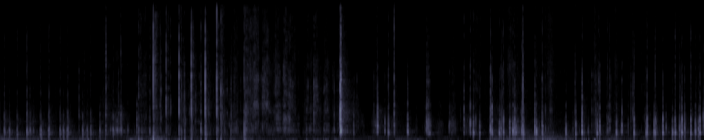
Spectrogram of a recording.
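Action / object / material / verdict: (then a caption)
scrape / plastic handheld game console shell / plastic / none. Fingertips and nails tap and scratch the hollow plastic back shell of a small white plastic handheld game console, whose grip ridges give a rasping texture, while its shoulder buttons are pressed. Dense, dry clicks and scratchy rustles dominate the high range, with a sharp bright click near the middle and a brief quieter pause before the tapping resumes.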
